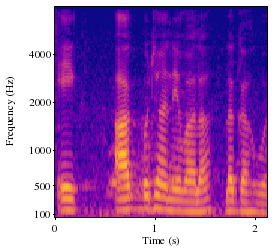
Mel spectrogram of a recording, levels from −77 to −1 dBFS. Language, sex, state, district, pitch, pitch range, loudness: Hindi, female, Punjab, Pathankot, 155 Hz, 140-160 Hz, -20 LUFS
